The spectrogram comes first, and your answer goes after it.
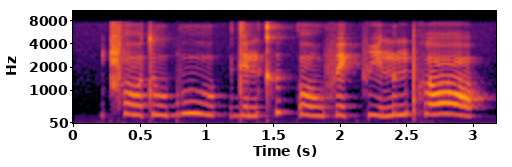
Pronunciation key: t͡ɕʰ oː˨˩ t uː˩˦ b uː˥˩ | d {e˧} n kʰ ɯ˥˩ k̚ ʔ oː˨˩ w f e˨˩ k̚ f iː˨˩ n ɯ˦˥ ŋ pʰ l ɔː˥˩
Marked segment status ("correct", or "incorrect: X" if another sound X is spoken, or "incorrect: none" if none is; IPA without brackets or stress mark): incorrect: e˩˦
